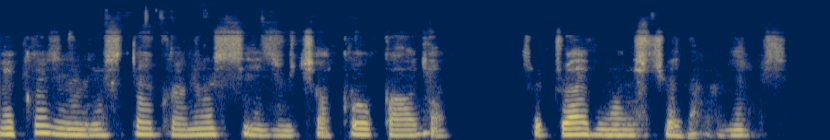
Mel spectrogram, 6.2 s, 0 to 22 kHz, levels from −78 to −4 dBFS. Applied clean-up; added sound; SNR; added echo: neural mask model Resemble Enhance denoiser.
